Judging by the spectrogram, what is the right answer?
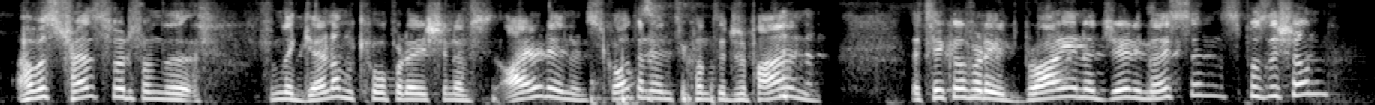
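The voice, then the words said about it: Poor put-on Scottish accent. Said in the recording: “That's probably a terrible accent. ... it sounded like you were trying to do a Japanese guy doing a Scottish accent.”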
